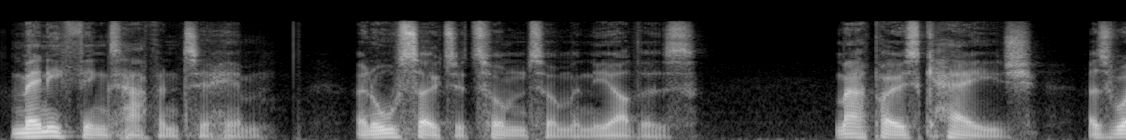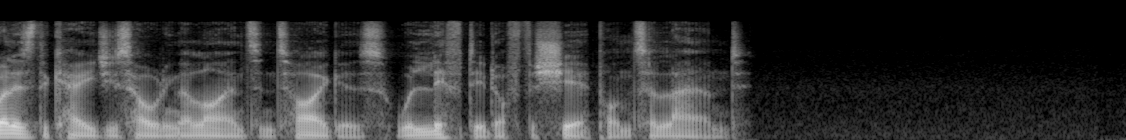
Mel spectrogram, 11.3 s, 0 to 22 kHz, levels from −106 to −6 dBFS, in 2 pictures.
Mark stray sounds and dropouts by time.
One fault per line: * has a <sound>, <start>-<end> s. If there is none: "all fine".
all fine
